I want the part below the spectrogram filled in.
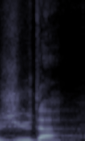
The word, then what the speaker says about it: Judas: Every time we go to France, and our lad is called Judah, but the French, they pronounce the word Judas without the S on the end, so it's also Judah.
